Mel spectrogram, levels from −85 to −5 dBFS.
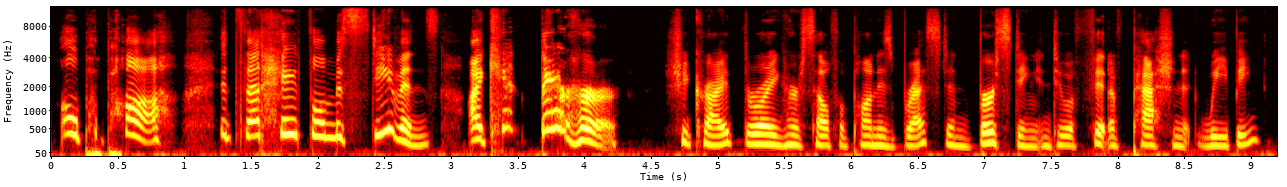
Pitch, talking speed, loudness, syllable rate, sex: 215 Hz, 170 wpm, -20 LUFS, 5.0 syllables/s, female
